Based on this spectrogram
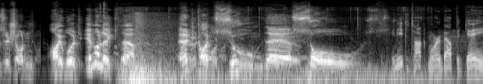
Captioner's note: unholy flame ignites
